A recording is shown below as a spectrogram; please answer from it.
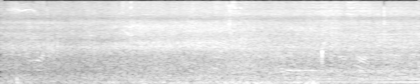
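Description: The flooded Tungabhadra river rushes near a new bridge at Honnali with a heavy, continuous roar of churning water, loud and close, building gradually in strength with wind buffeting mixed in.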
